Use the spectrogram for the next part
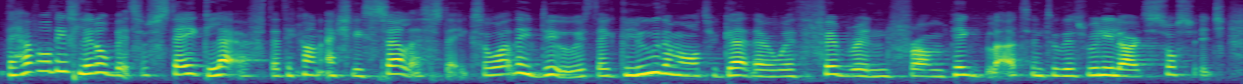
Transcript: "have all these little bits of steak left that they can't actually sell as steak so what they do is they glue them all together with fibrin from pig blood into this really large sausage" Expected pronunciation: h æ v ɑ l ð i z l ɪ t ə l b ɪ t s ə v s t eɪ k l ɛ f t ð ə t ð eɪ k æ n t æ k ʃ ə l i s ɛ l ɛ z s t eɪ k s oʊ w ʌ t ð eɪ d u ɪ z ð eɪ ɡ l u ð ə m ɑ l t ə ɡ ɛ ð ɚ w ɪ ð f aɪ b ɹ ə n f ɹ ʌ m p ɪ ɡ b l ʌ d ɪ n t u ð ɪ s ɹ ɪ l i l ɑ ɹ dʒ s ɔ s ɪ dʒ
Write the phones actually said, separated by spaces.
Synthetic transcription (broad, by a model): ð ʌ v ɑ l ð i z l ɪ t l b ɪ t s ə v s t eɪ k l ɛ f t ð ə t ð eɪ k æ n t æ k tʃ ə l i s ɛ l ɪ s t eɪ k s oʊ w ʌ t ð eɪ d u ɪ z ð eɪ ɡ l u ð ə m ɑ l t ə ɡ ɛ ð ɚ w ɪ ð f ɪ b ɹ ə n f ɹ ʌ m p ɪ ɡ b l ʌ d ɪ n t u ð ɪ s ɹ ɪ l i l ɑ ɹ dʒ s ɔ s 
